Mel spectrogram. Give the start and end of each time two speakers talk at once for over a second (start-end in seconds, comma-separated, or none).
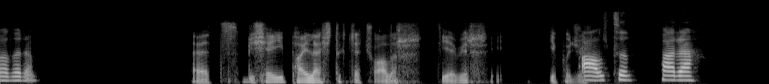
none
